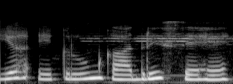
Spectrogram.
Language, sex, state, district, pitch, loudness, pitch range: Hindi, female, Jharkhand, Palamu, 245 Hz, -12 LUFS, 230-275 Hz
